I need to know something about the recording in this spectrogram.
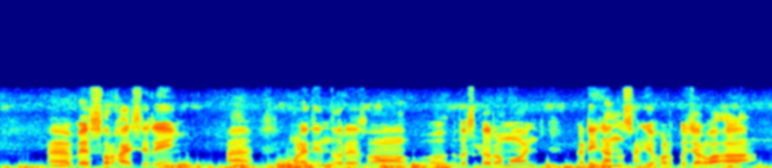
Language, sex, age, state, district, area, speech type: Santali, male, 30-45, West Bengal, Birbhum, rural, spontaneous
